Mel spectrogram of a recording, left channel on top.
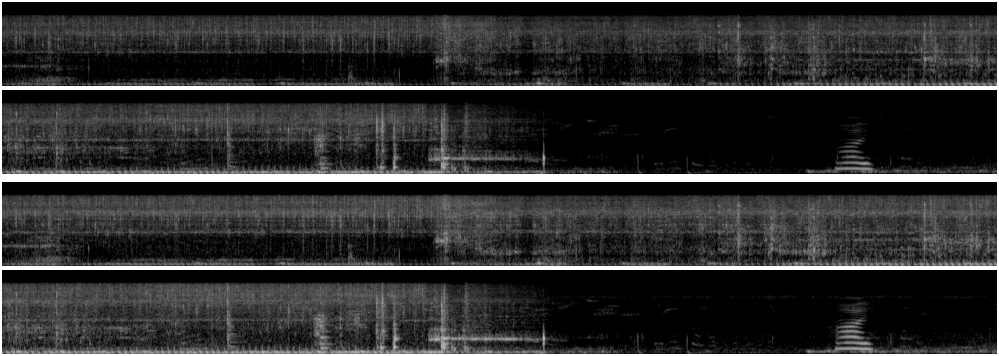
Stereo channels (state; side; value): quieter; left; 4.3 dB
